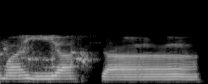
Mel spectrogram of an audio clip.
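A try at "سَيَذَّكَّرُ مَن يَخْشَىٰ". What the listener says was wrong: Kemudian nun sukun bertemu dengan ya, ini kan hukumnya idgham biguna. Nah, tentunya ini harus lebih diberi tempo, ya, diberi tempo, membacanya tidak terlalu cepat. Mai sayadzakkaru man yakhsha.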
